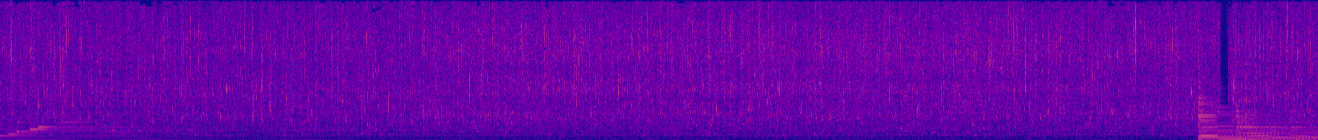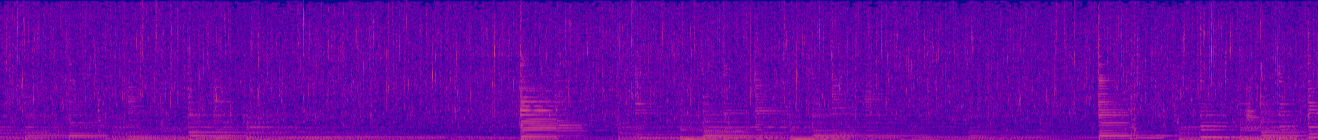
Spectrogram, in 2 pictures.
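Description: A soft, steady trickling-water hiss, then background music with held, layered notes that starts suddenly about halfway through and is much louder.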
